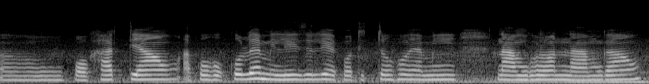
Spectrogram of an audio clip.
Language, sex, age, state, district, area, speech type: Assamese, female, 45-60, Assam, Golaghat, urban, spontaneous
